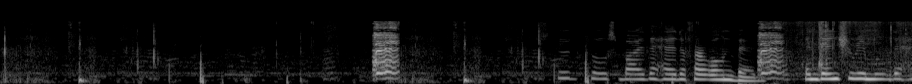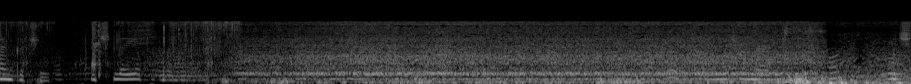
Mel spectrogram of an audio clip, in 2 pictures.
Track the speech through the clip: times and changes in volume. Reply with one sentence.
The speech can be heard from 5.4 to 10.7 s, getting louder then quieter; and briefly from 15.7 to 18.1 s.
